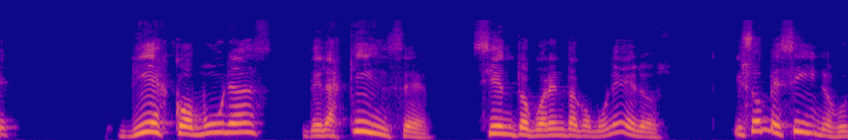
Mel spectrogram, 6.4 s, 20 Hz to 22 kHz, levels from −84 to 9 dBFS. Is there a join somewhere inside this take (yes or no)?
no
